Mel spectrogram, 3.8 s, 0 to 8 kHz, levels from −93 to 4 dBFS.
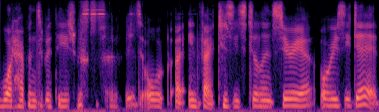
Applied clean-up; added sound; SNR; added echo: neural diffusion model UNIVERSE++.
